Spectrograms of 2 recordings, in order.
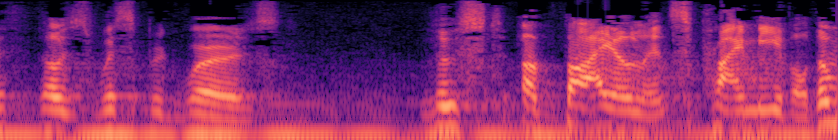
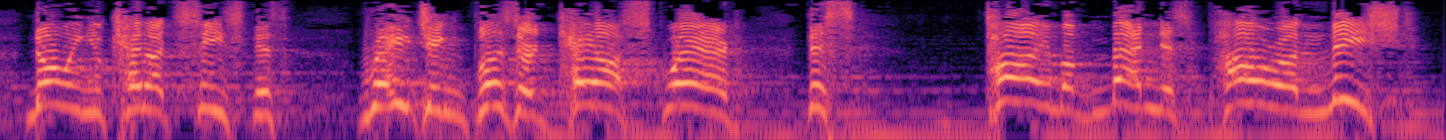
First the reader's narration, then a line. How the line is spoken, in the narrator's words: cried out a man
